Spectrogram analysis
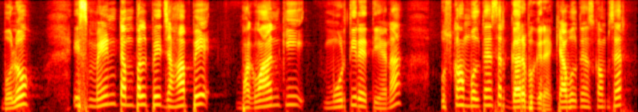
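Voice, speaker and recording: Bright high-voiced lecturing man. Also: no room sound, clean studio sound. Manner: call-and-response, keeps asking the class and answering himself; mixes English terms into Hindi. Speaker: teacher. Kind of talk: exam-coaching lecture.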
